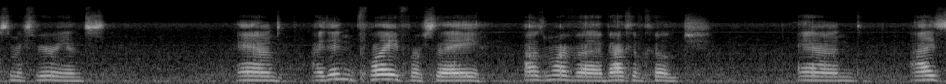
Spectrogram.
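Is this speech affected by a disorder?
Yes: spinal muscular atrophy.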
